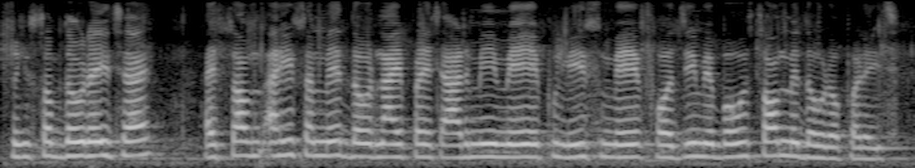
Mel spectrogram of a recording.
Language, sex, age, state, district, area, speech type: Maithili, female, 18-30, Bihar, Muzaffarpur, rural, spontaneous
